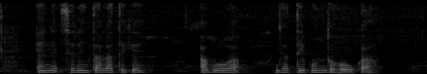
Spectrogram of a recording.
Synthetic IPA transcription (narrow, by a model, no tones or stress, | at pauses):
eneʔseɾiɲt̪alat̪eɡe | abuaʔ | d͡ʒat̪ibund̪ɔɦowka̰ʔa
